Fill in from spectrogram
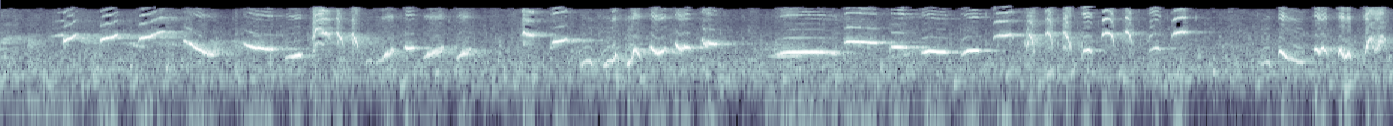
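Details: White-rumped shama singing in trotolan style, used as a master recording to train other shamas: rapid, varied whistled phrases with sweeping rising and falling notes, dense bursts of chatter, and short pauses between phrases.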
